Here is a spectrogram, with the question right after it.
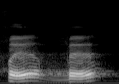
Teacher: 레이비오 덴탈은 립하고 덴탈은 teeth. 윗니에 아래 입술을 대고 내는 소리니까 레이비오 덴탈 f, v.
